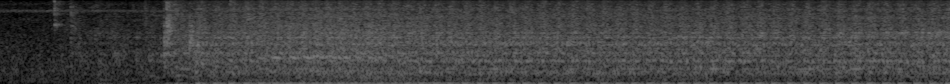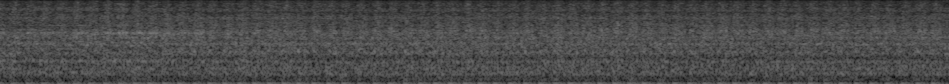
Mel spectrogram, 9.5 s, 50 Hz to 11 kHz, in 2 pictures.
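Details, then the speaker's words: Yamaha Aerox Connected scooter, previously noisy after running out of oil, after TPS check and ISC reset (battery 11.8 V): catches after brief crank and settles into steady, even idle, no ticking or knocking; engine now quiet. "Oke. Suara mesin juga udah adem ya."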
